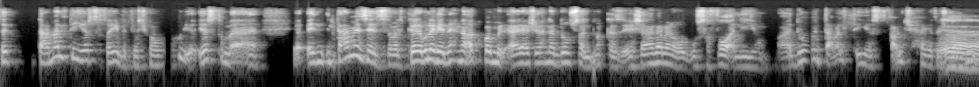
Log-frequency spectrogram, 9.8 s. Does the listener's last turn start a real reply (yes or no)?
yes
